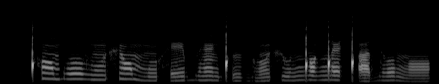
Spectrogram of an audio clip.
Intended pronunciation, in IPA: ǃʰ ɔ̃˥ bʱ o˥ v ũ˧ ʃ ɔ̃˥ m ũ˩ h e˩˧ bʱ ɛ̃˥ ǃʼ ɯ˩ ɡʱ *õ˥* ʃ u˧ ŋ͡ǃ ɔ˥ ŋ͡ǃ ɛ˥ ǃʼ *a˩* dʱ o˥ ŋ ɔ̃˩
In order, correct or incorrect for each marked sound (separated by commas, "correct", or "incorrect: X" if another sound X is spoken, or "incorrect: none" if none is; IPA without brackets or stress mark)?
incorrect: õ˩˧, correct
